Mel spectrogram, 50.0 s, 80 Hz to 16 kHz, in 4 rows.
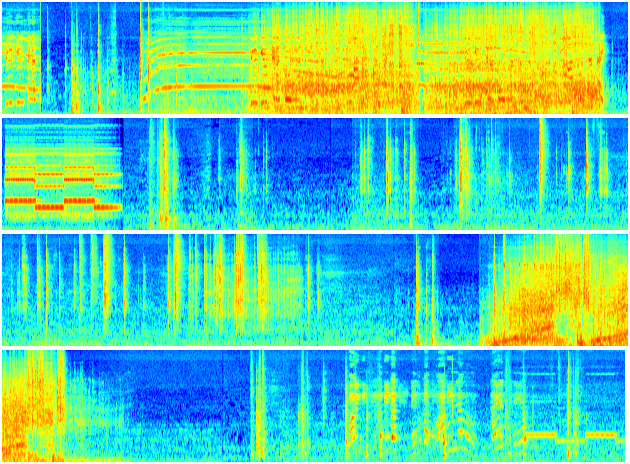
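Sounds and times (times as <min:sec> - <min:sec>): toy electronic two-tone siren: 0:02.8 - 0:06.5, 0:08.3 - 0:10.2, 0:12.6 - 0:14.9, 0:48.0 - 0:50.0.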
